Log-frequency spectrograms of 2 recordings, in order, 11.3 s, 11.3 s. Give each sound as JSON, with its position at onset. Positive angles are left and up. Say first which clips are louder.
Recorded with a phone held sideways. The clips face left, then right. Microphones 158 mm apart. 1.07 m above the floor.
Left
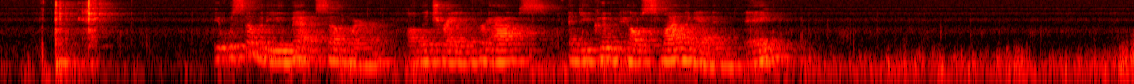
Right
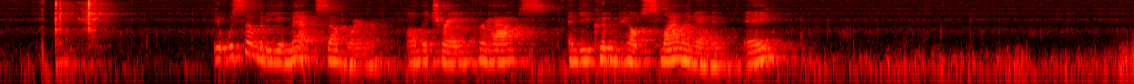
{"t": 0.6, "sound": "a squeak", "louder": "left 2 dB", "side_deg": 25, "distance_m": 0.8}
{"t": 2.1, "sound": "a man speaking", "louder": "right 6 dB", "side_deg": -65, "distance_m": 2.5}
